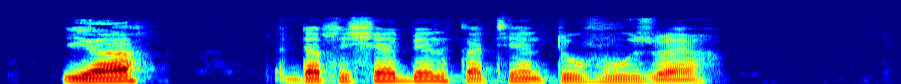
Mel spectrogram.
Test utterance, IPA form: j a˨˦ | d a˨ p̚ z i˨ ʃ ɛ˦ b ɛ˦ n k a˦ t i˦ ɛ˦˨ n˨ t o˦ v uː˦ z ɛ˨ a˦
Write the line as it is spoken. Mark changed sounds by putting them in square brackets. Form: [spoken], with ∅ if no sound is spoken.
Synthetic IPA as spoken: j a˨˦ | d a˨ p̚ [s] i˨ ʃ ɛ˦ b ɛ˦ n k [a˨] t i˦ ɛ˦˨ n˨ t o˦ v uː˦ z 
